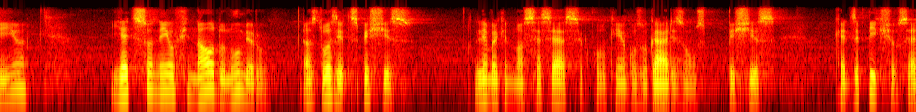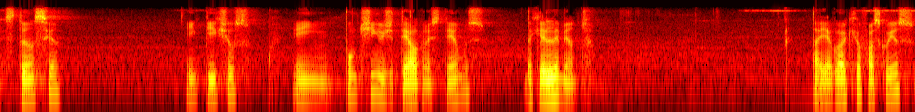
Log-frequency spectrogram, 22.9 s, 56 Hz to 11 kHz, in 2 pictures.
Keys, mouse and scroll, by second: 4.1 click, 6.5 click, 7.6-8.4 scroll down 3, 9.8 click, 17.3-18.4 drag, 18.6 click, 19.6-20.0 scroll down 2, 22.4-22.8 scroll down 2.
